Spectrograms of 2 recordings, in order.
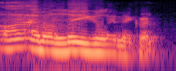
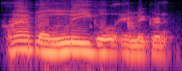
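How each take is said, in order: First: "I" stressed in "I am a legal immigrant". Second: "am" stressed in "I am a legal immigrant". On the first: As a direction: lean on the word "I". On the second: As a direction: lean on the word "am". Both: Shown as a demonstration.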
